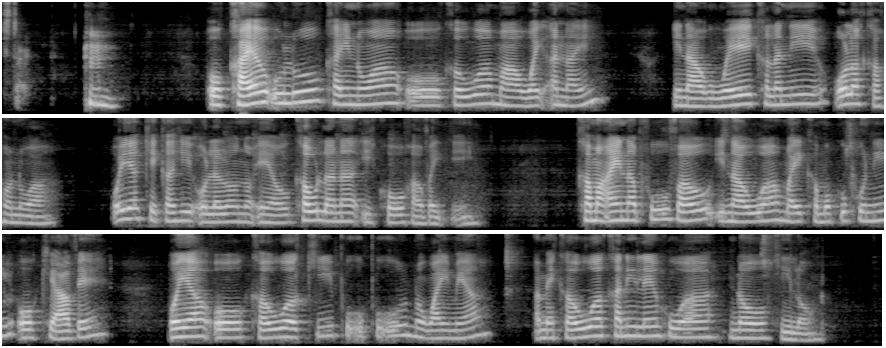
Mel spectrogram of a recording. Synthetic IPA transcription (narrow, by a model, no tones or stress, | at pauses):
ʔokʰajəʔulukʰɐjnoəokʰəuəmawɐjʔənɐj | inauekʰəlɐnioləkʰəɦonoə | ʔojəkekɐɦiʔolɛlonoʔeawkʰɐwlɐnəʔikʰohɐvɐjʔḭ | kʰɐmaʔɐjnəpʰuʔːvɐwḭnaːuəmɐjkʰəmokupʰuniokʰeave | ʔojəʔokʰɐuəkʰipʰuʔupʰṵʔunowɐjmeəː | mekʰəuəkʰɐnilehuənohilo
